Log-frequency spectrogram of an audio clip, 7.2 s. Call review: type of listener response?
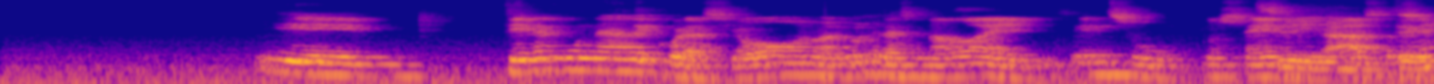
taking over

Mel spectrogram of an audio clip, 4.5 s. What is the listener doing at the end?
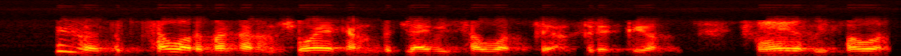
listening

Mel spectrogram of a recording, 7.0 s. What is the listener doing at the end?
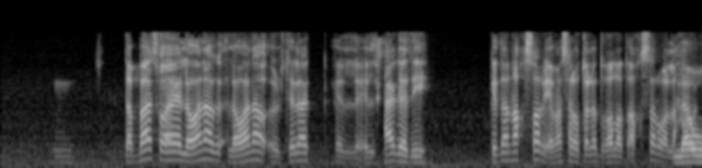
taking over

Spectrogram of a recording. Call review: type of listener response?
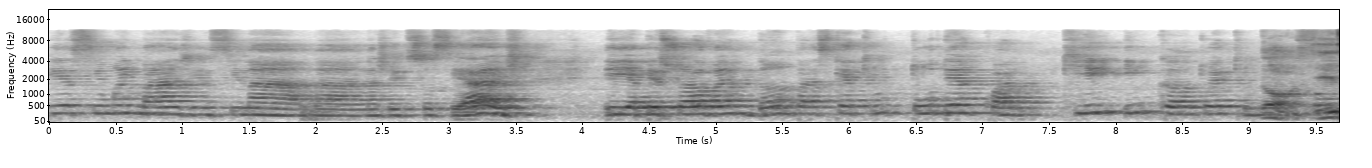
taking over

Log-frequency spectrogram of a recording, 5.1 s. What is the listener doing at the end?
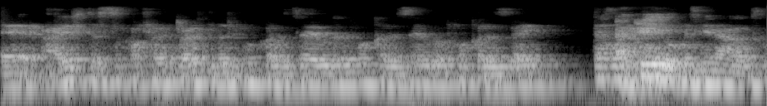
listening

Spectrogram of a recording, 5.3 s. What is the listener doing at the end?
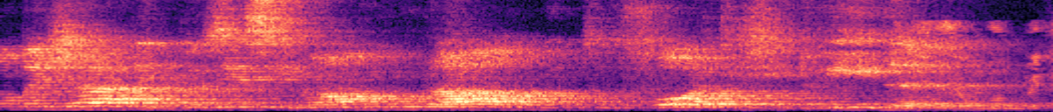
taking over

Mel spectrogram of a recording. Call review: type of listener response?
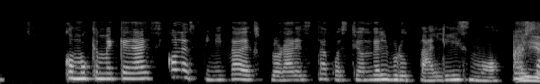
taking over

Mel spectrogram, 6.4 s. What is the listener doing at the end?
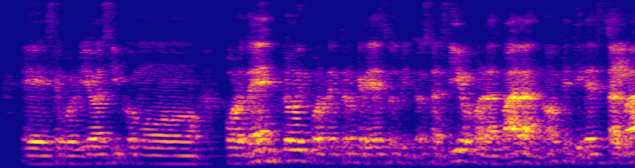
listening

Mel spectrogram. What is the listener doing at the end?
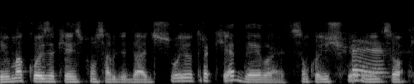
listening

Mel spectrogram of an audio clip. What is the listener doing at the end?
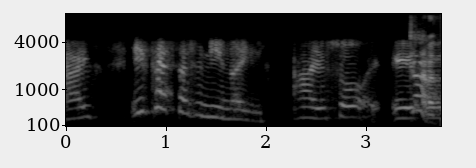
listening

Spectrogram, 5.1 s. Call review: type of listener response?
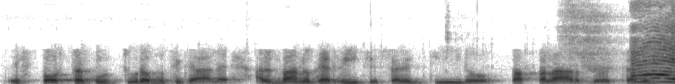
taking over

